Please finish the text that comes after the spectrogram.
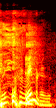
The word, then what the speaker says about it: Rimuru: I did little not pronounce that plushie. correctly. Rimuru.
